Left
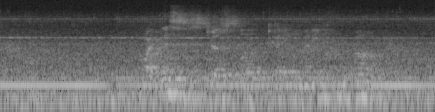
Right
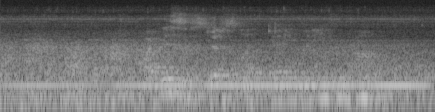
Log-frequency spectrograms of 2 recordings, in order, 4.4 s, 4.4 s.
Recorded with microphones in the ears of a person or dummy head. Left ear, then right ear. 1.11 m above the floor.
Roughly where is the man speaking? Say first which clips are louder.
Right 1 dB; centre.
